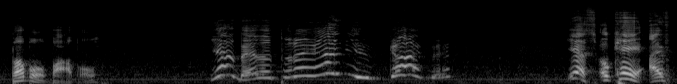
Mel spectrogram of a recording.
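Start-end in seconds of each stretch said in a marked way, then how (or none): 2.1-4.5 very high whining protest; tearful frustration. Acted. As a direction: wail it softly, close to tears. Near tears at being misunderstood.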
